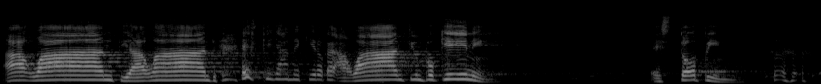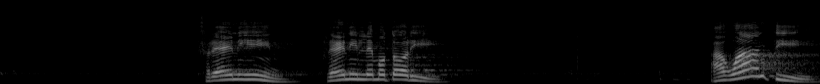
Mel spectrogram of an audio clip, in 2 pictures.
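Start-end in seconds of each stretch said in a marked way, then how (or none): 0.0-2.2 loud, drawn-out fake Italian, stretching each aguanti; hammed-up Italian plea to hold on; mock Italian accent. Preacher mocks impatience in fake Italian. 3.4-16.3 loud, drawn-out fake Italian, stretching each aguanti; hammed-up Italian plea to hold on; mock Italian accent.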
